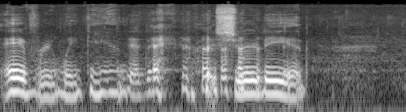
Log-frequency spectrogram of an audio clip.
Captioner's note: laughter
